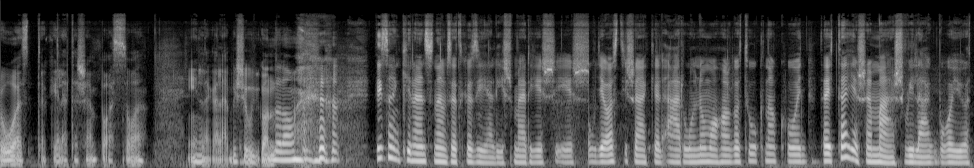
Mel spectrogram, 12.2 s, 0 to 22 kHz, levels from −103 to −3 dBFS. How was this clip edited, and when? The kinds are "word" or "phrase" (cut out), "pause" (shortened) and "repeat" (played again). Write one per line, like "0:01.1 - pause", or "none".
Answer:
none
